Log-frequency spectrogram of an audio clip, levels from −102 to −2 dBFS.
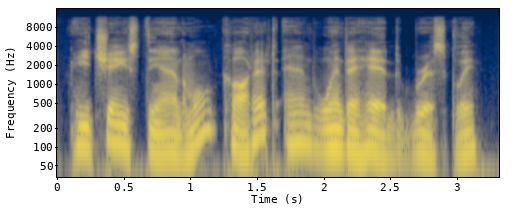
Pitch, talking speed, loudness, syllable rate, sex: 100 Hz, 180 wpm, -17 LUFS, 5.2 syllables/s, male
